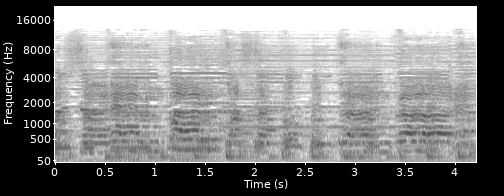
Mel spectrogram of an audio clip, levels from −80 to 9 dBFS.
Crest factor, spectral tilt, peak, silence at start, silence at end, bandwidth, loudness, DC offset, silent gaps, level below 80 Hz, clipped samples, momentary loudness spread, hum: 16 dB; -3 dB/octave; -10 dBFS; 0 s; 0 s; 13 kHz; -25 LUFS; under 0.1%; none; -50 dBFS; under 0.1%; 8 LU; none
